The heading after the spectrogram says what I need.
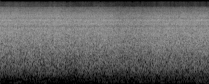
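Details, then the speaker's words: Dual-action HVLP spray gun, regulator fully open, first trigger pull giving air only while adjusting air control: steady even high hiss, no sputter or pulsing; normal air flow, roughly 25 psi versus 20 psi recommended. "Okay I open this up and you can hear the air this is a dual action spray gun and what that means is when you pull it one time it's air and then two times is liquid"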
